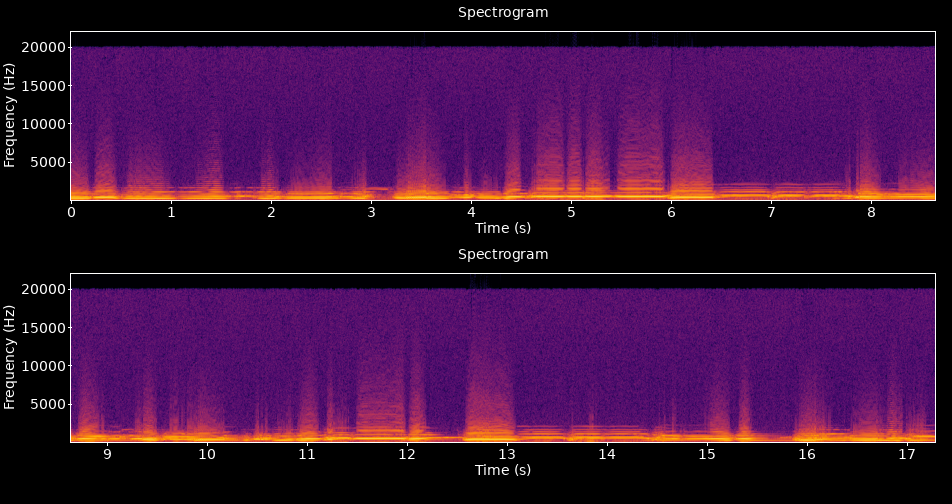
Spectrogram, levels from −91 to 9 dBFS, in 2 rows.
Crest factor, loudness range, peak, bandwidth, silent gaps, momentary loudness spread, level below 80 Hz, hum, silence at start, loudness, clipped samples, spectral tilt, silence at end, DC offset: 6 dB; 4 LU; 0 dBFS; 10.5 kHz; none; 9 LU; -40 dBFS; none; 0 s; -7 LUFS; 0.4%; -7.5 dB/octave; 0 s; under 0.1%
